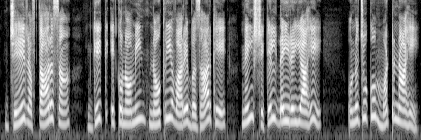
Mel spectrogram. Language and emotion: Sindhi, surprised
